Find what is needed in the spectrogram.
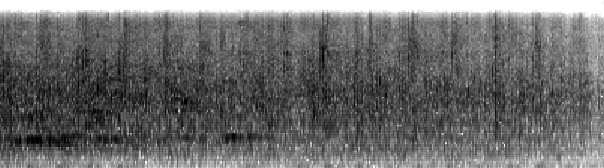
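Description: Audience applauding, a dense patter of many hands that dies away toward the end.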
